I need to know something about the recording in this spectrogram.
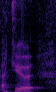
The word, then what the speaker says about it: adieu: to point out that Joyce himself pronounced the word adieu, adieu, adieu, very ooh, yeah? And there's a note in the music to say that's how you're meant to pronounce it.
